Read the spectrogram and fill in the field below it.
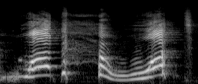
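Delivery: high, laughing disbelief; incredulous what. Retold or imitated. Laughing in disbelief at the boss's call. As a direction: squeak out a stunned what.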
